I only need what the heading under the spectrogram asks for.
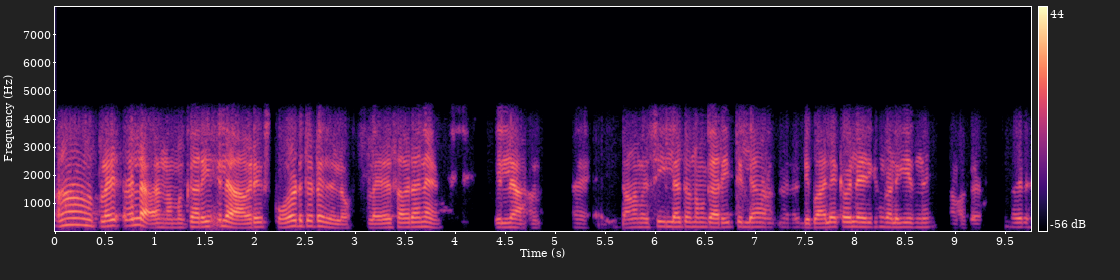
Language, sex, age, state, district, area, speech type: Malayalam, male, 18-30, Kerala, Idukki, rural, conversation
